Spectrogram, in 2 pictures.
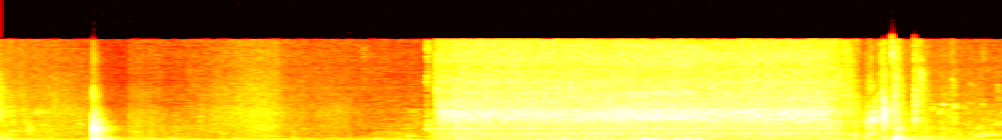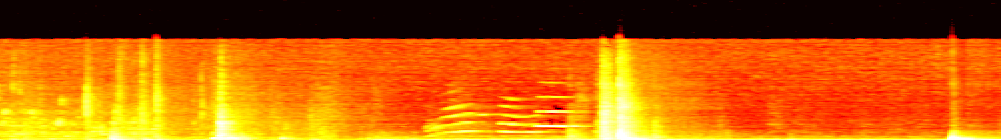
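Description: Bathroom sink tap running with a steady hiss for about two and a half seconds, then turned off. A click comes before it, and two thumps follow later; the second thump, near the end, is the loudest sound.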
